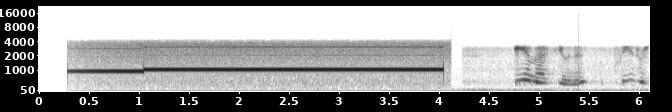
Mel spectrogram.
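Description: Two-tone dispatch page over a radio: a steady tone held about a second steps up slightly in pitch into a second tone held about three seconds, over radio hiss, then cuts off sharply. A dispatcher's voice over the radio follows near the end, calling out the EMS unit.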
